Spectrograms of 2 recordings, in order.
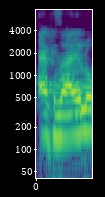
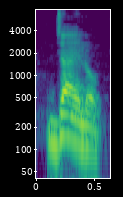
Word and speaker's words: Xylo: अगर इस प्रकार से लिखा हो सकता है होगा तो आपको इसको जा में उच्चारण करना है। किसमें? जा में। तो आप इसको बोलोगे जोलो और इसको बोलोगे जाइलो।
